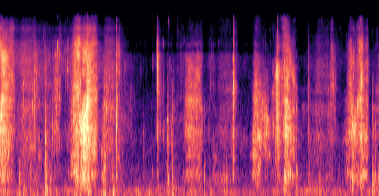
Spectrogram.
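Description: Person biting and chewing a large piece of boiled pork, with noisy chewing and mouth sounds in irregular bursts, the loudest nearly two seconds in.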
